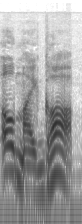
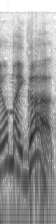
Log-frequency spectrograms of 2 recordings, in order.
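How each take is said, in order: First: The vowel in God is a rounded o. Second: The vowel in God is an open ah. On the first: "when they say" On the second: "Americans say, oh my God, like the ah"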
